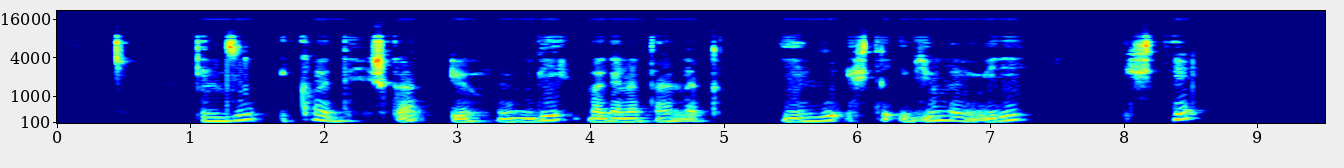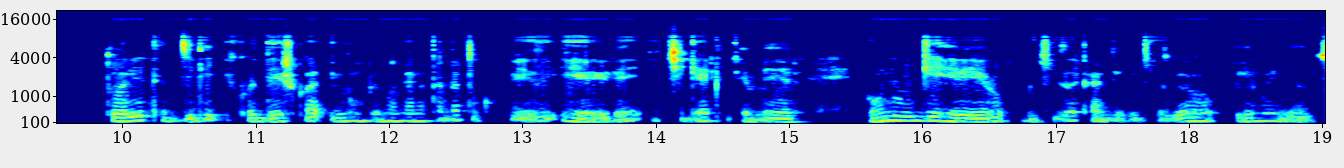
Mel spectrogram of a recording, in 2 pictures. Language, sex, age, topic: Kinyarwanda, male, 18-24, finance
